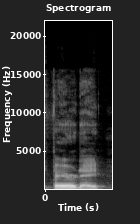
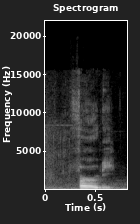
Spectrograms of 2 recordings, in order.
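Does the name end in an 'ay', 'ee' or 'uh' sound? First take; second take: ay; ee. First: The name ends with an 'ay' vowel. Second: The name ends with an 'ee' vowel. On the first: "if I was pronouncing it like Spanish" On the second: "if I was in English"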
